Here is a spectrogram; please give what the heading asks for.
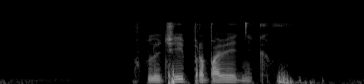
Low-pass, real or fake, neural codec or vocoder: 7.2 kHz; real; none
